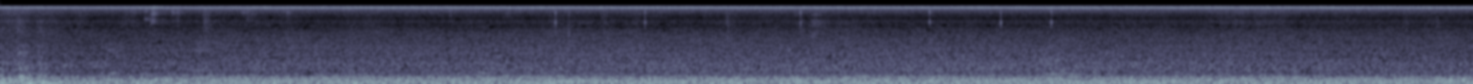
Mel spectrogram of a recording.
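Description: A subway train rumbles steadily as it runs along the track.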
